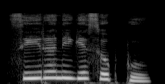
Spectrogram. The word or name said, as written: ಸೀರನಿಗೆಸೊಪ್ಪು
